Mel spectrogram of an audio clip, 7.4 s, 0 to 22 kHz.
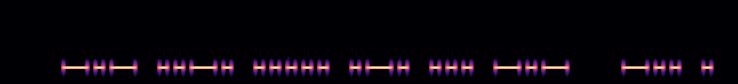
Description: Morse code, heard as a keyed tone, about 15 wpm, 700 Hz. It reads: KF5RSK DE
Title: USA Callsign DE Callsign - 6 Characters - 15wpm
